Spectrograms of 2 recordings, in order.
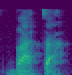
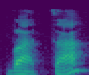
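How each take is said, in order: First: Both syllables are on the same low pitch. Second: The second syllable is higher than the first. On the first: It means shoe. "do, do" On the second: It means drum. "do, mi"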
